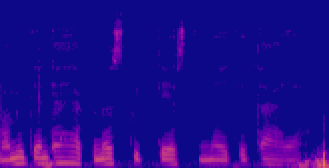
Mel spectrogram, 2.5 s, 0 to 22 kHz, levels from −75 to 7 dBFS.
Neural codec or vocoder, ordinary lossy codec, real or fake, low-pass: none; none; real; none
